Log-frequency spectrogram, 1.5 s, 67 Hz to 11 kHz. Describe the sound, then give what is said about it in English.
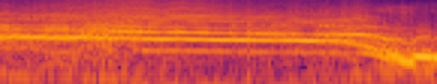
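A voice imitates the eerie, drawn-out screech of three figures floating in the air, a loud high wail held steadily before sliding downward at the end, with no other sounds around it. “These 3 screeching figures start floating in the air around you.”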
